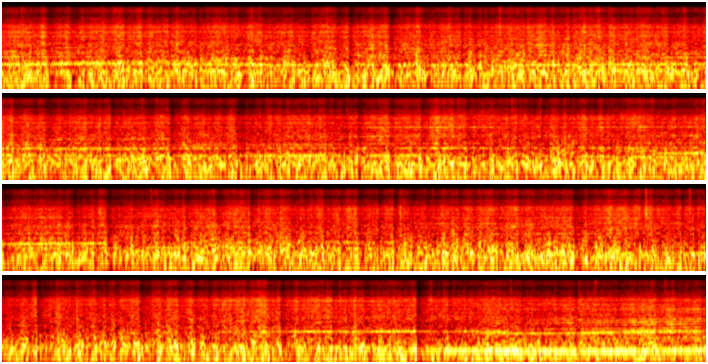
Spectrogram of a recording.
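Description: Kawasaki Z-series motorcycle engine running at road speed, with heavy wind rush on the microphone; its pitch rises near the end as it accelerates.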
